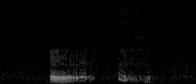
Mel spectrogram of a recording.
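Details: Helmer, a dog deep in sleep in a home office one morning, lets out a short, throaty snore followed by a softer, shorter rasp, then silence.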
